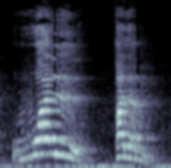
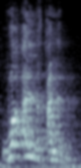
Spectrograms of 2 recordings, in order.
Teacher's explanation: And that's why we said wal-qalam and not wa-al-qalam. Because the hamzatul wasl, it is not pronounced if it comes in the middle of the sentence. It is only pronounced at the beginning.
